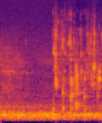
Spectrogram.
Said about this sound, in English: Okay. Let's put some vodka in this.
